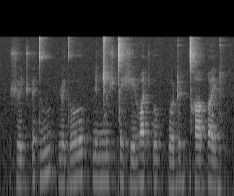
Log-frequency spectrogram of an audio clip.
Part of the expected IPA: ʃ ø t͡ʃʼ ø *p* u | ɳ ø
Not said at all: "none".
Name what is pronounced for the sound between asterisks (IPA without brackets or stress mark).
t̪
